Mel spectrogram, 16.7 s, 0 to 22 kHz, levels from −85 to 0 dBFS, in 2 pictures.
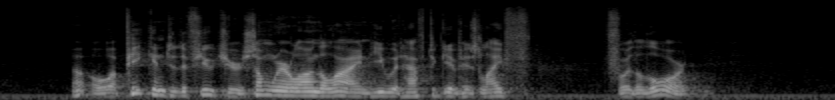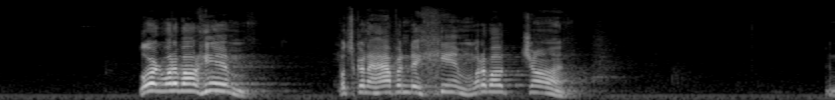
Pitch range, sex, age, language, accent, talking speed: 115-170 Hz, male, 60-79, English, American, 125 wpm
